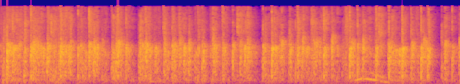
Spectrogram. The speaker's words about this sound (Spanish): le podemos dar la bienvenida con un fuerte aplauso a Víctor Gómez y a Nathalie Bellon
